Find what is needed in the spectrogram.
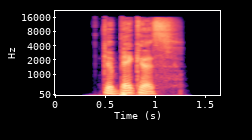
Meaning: genitive singular of Gebäck
- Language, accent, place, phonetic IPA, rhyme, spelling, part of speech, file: German, Germany, Berlin, [ɡəˈbɛkəs], -ɛkəs, Gebäckes, noun, De-Gebäckes.ogg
